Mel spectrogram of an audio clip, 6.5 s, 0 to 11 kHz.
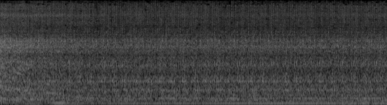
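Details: Audi A4 2.7 TDI diesel at idle: a light, fairly regular tick, about two or three a second, over the engine clatter; source not pinned down.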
